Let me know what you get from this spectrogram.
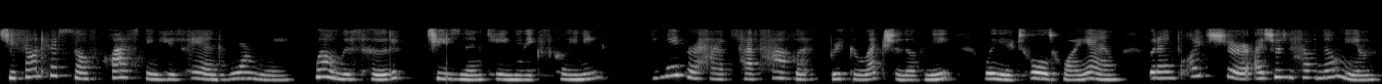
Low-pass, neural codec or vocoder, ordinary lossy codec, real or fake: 5.4 kHz; codec, 16 kHz, 2 kbps, X-Codec, HuBERT features, trained on balanced general audio; Opus, 24 kbps; fake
